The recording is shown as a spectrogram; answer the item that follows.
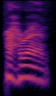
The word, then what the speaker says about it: Prahran: He's like, Pran. I'm like, the fuck? There's another R. There's like missing letters here that we don't need. So it's Pahran? When you see it, you can Yeah. pronounce it Prahran.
